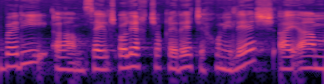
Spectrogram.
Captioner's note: speaking in foreign language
